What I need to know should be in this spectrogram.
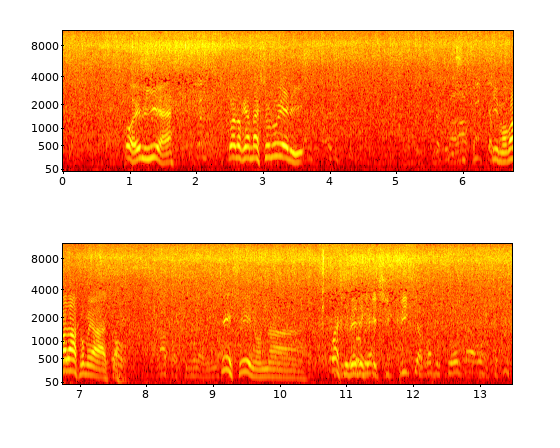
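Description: A man calls out loudly nearby, in short bursts.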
